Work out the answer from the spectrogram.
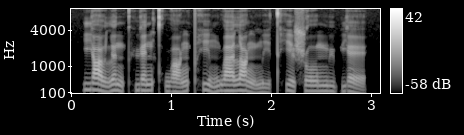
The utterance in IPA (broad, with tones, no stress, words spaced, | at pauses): jɑ˥˧ʊ̯lə˥˩npʰɥɛ˥n kʰwɑ˧˥ŋpʰi˥˩mwä˥ lɑ˥˩ŋmi˨˩ t̪ʰi˥˩ʂo˥ʊ̯ my˥˧pjɛ˥˩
